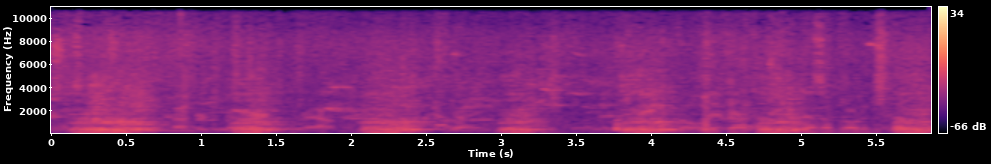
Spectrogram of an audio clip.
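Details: White lion at Toronto Zoo in 2012 roaring: a steady series of deep, rough grunting pulses, about one each second, fading and returning in strength.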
